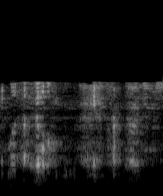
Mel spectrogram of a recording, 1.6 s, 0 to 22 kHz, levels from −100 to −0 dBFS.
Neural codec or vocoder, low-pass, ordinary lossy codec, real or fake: none; 7.2 kHz; AAC, 16 kbps; real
